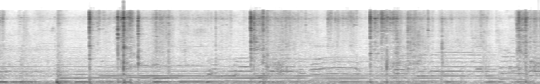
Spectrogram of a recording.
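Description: A spoon scrapes and stirs apple pie filling in a bowl, giving scattered light clinks and knocks at an irregular pace over a quiet, steady background hum.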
